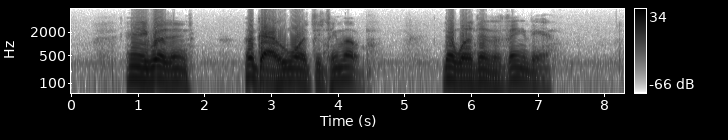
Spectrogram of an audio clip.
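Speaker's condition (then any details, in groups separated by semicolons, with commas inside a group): Multiple sclerosis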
